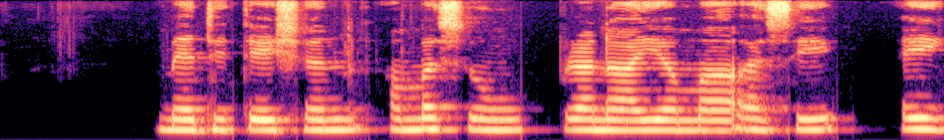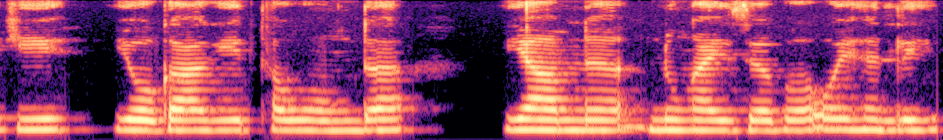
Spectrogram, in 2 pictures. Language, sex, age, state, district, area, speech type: Manipuri, female, 18-30, Manipur, Tengnoupal, rural, spontaneous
